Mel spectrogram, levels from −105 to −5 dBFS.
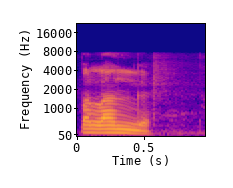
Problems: none marked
